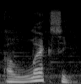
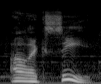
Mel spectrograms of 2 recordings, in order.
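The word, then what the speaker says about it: Alexei: on the left like Alexi because in Russian it's definitely Alex C with an emphasis on the last syllable so who knows really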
